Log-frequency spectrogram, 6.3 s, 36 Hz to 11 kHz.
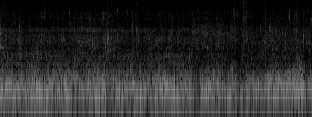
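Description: Wind buffeting the microphone in a low, unsteady rumble aboard a Prindle 18 catamaran under sail, with faint splashes and ticks of water against the hulls.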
